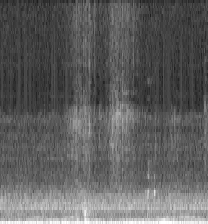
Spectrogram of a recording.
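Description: Quiet room tone with a steady faint low hum and one faint tick near the middle.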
